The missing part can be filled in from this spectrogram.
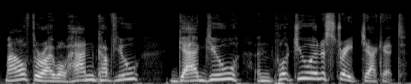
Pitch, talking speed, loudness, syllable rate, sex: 195 Hz, 205 wpm, -19 LUFS, 4.9 syllables/s, female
